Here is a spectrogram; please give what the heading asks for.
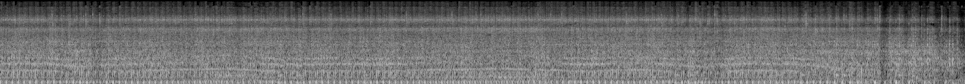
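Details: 1954 Gravely single-cylinder with faulty governor and low oil pressure in the red: fast steady run with a loose tinny rattle over the firing beat, like a bucket of bolts; cause not yet found.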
